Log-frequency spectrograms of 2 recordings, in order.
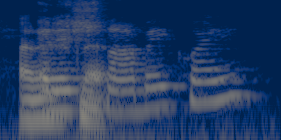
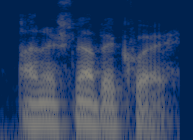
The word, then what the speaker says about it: Anishinaabe: And would you say that a lot of, and I'm sorry, tell me how to pronounce that? Anishinaabe. Anishinaabe.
